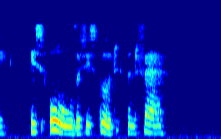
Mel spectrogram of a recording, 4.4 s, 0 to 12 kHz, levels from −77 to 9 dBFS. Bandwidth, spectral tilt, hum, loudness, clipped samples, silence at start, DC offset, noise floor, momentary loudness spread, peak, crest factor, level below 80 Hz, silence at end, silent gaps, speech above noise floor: 6.6 kHz; -5 dB/octave; none; -29 LUFS; under 0.1%; 0 s; under 0.1%; -67 dBFS; 18 LU; -12 dBFS; 20 dB; -70 dBFS; 1.15 s; none; 39 dB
